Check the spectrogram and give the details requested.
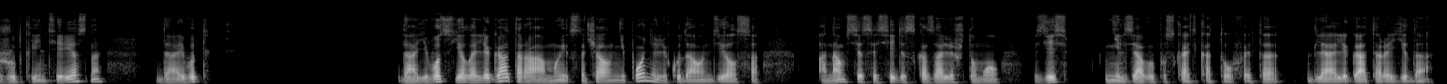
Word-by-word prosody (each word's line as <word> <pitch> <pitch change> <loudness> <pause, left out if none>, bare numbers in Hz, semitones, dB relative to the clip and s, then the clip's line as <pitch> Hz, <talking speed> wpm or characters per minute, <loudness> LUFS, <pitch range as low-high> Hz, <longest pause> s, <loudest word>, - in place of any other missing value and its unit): жутко - - -4
интересно. 120 - -1 0.5
Да, 80 -2 -3
и - - +1
вот. - - -2 1.9
Да, 80 - +2
его 90 +10 +4
съел 110 -4 +1
аллигатор, 110 +4 +3
а 90 -1 +5
мы 100 +4 -3
сначала 95 +1 +1
не 95 0 -7
поняли, 145 - +1
куда 75 -4 +1
он 75 +1 -2
делся, 75 0 -1 0.6
а - - -2
нам 110 +6 +4
все 115 - 0
соседи 95 +3 -2
сказали, 90 0 +1
что: 80 -1 -6
"Мол, 80 -1 -2 0.3
здесь 110 +10 +1 0.4
нельзя 90 -1 +2
выпускать 85 -4 -2
котов. 65 -1 -4
Это 80 0 -2 0.3
для 80 0 +3
аллигатора 75 -1 +3
еда". 75 - -3
90 Hz, 135 wpm, -25 LUFS, 80-105 Hz, 1.9 s, а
